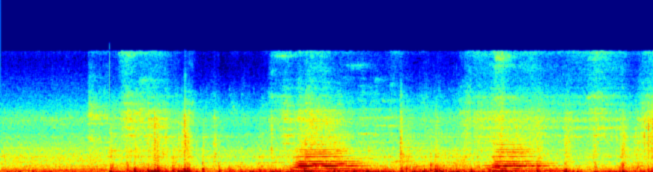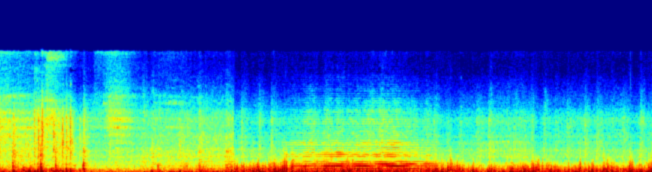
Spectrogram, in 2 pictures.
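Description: MEMU electric passenger train running along the track, its wheels clattering over the rails. A train horn sounds three times: a blast about four seconds in, another about six and a half seconds in, and a longer one about twelve and a half seconds in.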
